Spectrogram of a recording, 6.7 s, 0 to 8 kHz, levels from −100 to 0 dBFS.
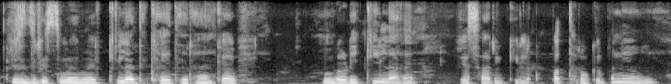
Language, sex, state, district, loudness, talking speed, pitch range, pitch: Kumaoni, male, Uttarakhand, Uttarkashi, -16 LUFS, 190 wpm, 140-155 Hz, 150 Hz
